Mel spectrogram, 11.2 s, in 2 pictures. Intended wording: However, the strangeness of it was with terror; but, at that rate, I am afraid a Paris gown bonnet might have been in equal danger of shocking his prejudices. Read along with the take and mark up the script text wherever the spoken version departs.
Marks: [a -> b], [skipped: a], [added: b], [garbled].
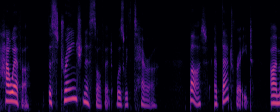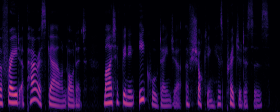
However, the strangeness of it was with terror; but, at that rate, I am afraid a Paris gown bonnet might have been in equal danger of shocking his prejudices.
